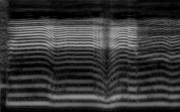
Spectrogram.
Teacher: Berarti cara bacanya harus ditahan, didengungkan selama dua ketukan.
